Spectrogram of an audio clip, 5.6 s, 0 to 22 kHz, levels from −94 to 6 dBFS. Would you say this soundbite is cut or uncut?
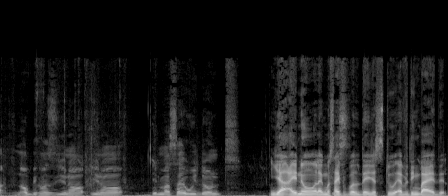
uncut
